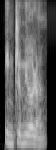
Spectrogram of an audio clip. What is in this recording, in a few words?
"intramural", Indian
